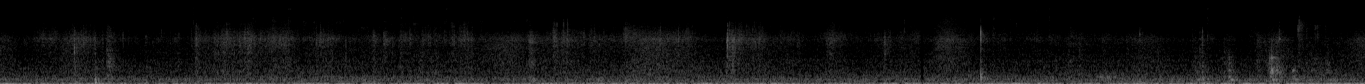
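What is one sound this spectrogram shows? Food rolls are set down softly on lettuce leaves with a light rustle.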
